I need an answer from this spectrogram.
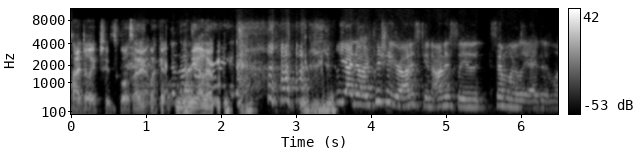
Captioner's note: laugh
